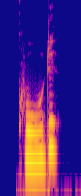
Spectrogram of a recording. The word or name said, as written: kote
